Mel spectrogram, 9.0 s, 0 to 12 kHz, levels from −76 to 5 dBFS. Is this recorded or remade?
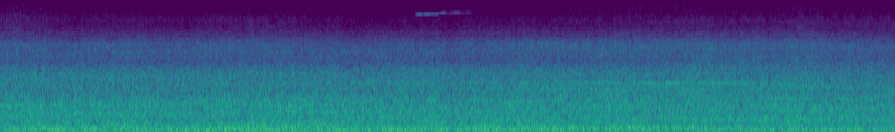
recorded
